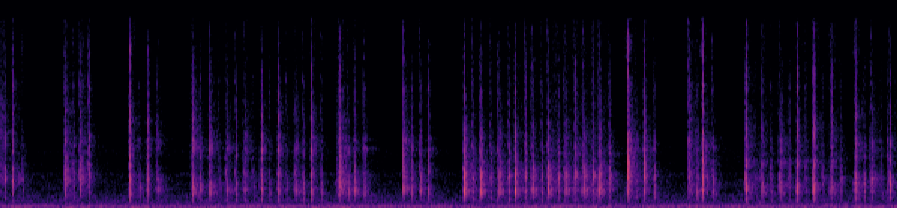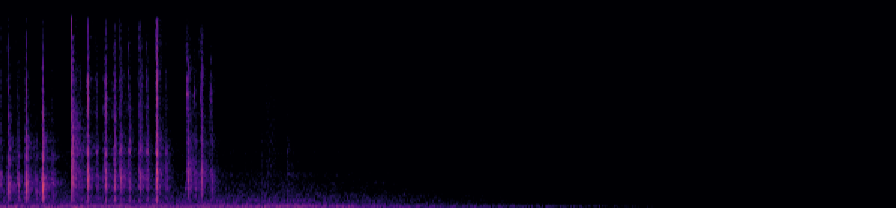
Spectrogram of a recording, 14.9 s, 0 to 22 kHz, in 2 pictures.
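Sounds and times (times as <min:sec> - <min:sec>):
mechanical keyboard typing: 0:00.0 - 0:09.3.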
